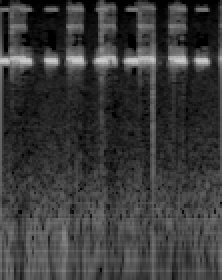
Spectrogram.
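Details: Cricket giving shrill, tonal chirps, played to repel rats: roughly eight short ringing bursts in just over two seconds, some slightly longer than others, with a faint click midway and nothing else audible.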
